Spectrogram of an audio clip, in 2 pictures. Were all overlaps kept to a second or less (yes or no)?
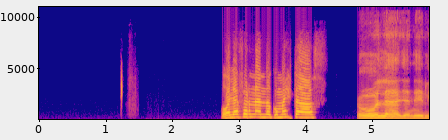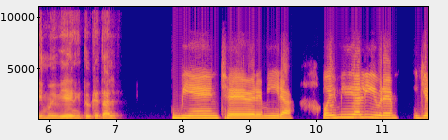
yes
